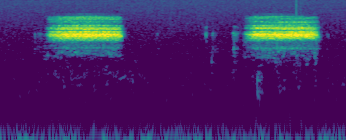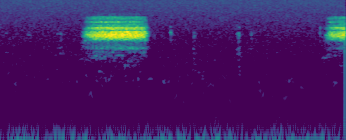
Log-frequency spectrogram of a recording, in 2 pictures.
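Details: Barn owl owlets fallen from a balcony, Riet Vell reserve, Ebro Delta, Spain, December: harsh hissing screeches of under a second, repeated about every two seconds over soft background noise.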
